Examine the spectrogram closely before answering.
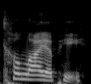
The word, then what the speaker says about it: Calliope: It rhymes with Calliope.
